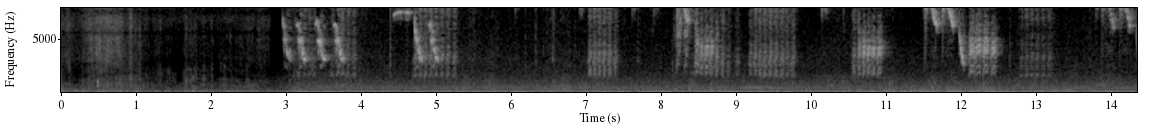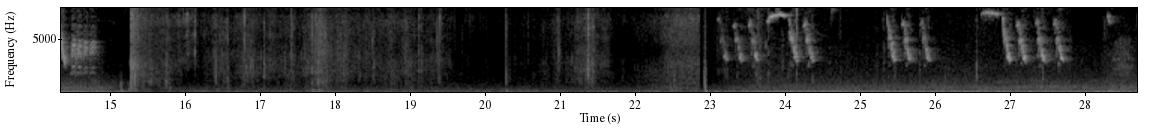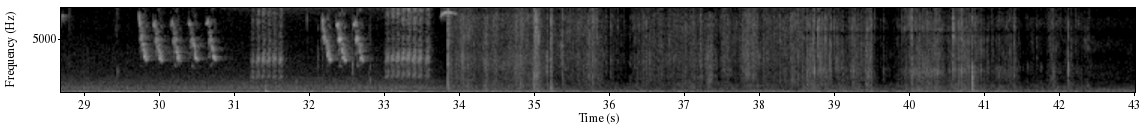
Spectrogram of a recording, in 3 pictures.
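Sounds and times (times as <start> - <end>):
faint rustles: 0.0 - 2.8, 33.8 - 42.6
songbird trilling: 11.6 - 13.2.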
